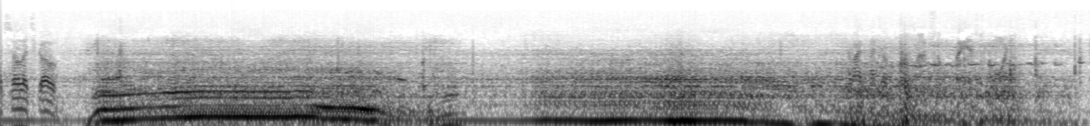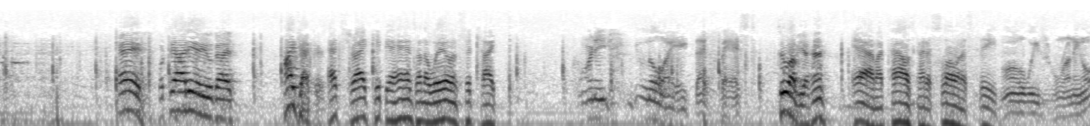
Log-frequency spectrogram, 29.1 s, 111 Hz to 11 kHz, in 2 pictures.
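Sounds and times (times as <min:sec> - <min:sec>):
speech: 0:00.0 - 0:02.4, 0:16.8 - 0:21.2, 0:22.4 - 0:29.0
heavy trailer truck engine roaring up steep highway: 0:00.0 - 0:15.5.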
